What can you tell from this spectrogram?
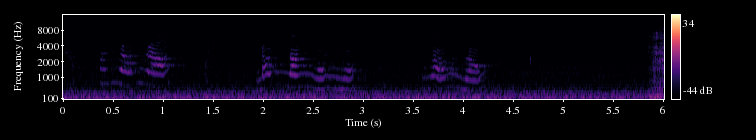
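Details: Cat giving weird noises: three drawn-out, wavering, warbling meow-like cries about a second apart, each bending up and down in pitch, over a steady low background hum, with a sharp knock at the end.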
